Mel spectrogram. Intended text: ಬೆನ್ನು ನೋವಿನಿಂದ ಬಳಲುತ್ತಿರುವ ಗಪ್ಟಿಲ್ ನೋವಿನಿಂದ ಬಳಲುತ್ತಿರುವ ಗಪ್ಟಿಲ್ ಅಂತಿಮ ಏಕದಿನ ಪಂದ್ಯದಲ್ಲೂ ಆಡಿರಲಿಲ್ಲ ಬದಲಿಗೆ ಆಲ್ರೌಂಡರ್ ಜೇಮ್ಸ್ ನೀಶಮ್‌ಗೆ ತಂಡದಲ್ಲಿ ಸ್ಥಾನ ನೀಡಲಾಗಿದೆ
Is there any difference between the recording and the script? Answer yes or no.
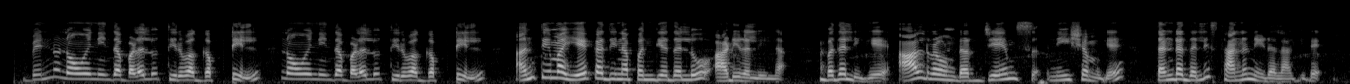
no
